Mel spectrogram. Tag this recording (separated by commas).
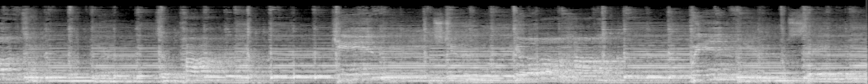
Music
